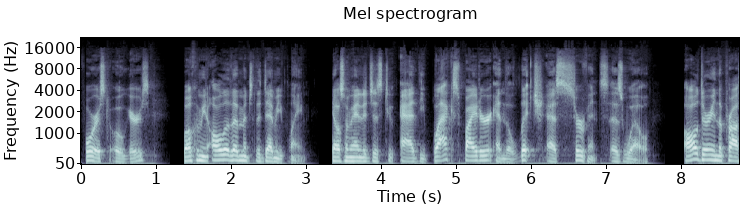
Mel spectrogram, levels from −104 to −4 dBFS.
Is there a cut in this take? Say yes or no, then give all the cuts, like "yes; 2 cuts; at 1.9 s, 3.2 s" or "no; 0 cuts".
no; 0 cuts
